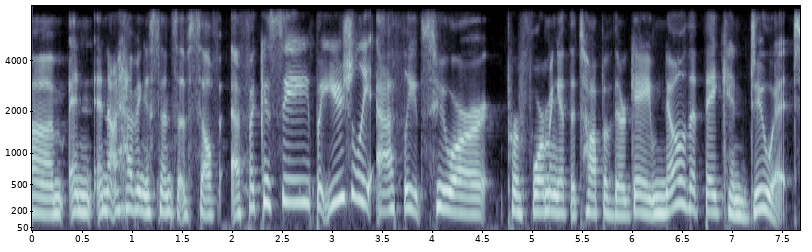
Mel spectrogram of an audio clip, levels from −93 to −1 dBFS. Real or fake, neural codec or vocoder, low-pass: real; none; 7.2 kHz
